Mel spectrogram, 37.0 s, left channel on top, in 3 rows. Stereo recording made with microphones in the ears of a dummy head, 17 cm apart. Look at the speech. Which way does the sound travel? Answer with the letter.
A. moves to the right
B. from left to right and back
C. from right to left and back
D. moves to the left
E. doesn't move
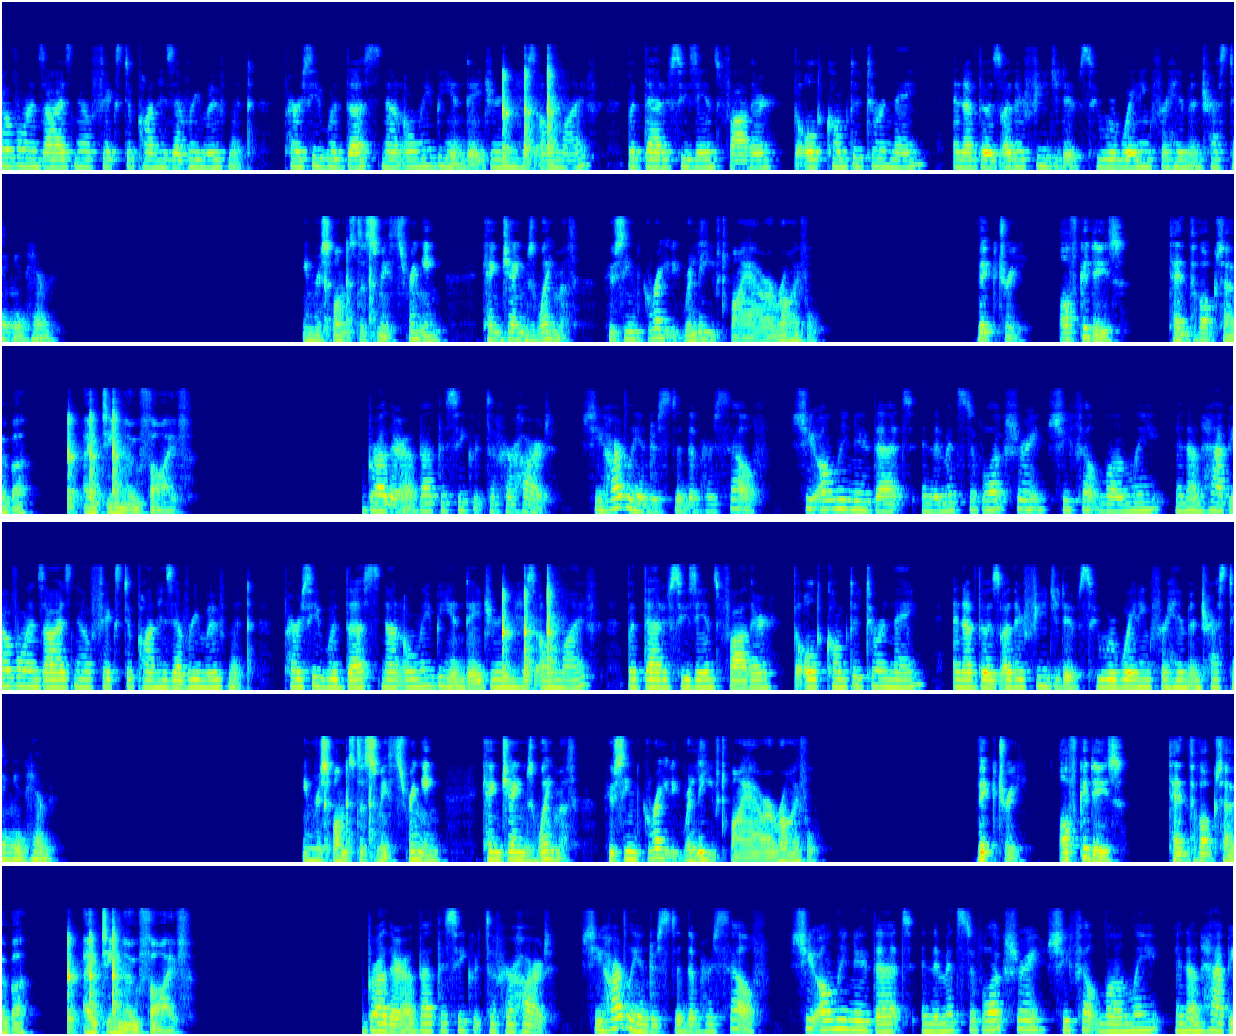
E.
